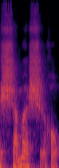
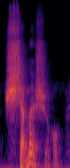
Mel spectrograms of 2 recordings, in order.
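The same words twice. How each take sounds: First: 什么时候 with 时 rising all the way up; overdone rising tone. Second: 什么时候 with 时 rising only a little; slight rising tone. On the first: Teacher showing learners the wrong way, overdone tone. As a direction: give 时 in 什么时候 a full, separate rise. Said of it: "We don't say 什么时候". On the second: Teacher modelling the word for when, reduced tone. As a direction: keep the rise on 时 in 什么时候 small, 候 light. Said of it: "it only rises a little bit". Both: Shown as a demonstration.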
